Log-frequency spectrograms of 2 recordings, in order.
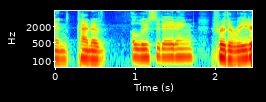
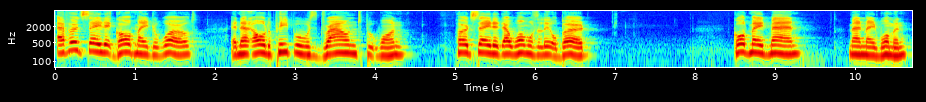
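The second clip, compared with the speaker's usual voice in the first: a hint of a Victorian boy's accent, pitched higher; child's accent; 6 semitones higher, 3 dB louder than usual. Reading a child laborer's words in a light English accent. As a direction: read the quote as a lightly voiced boy with a touch of English accent. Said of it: "Don't do the accent".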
